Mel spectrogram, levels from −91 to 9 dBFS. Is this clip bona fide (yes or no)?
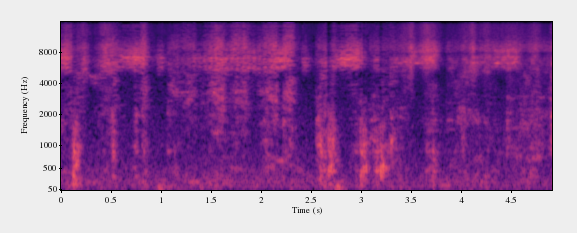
yes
